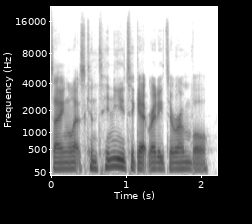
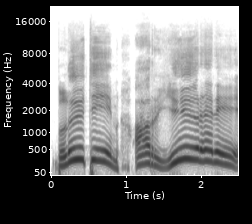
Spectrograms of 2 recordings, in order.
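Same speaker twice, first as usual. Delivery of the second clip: Scottish arena announcer voice, very high, very slow; 11 semitones higher, 4 dB louder than usual. Showing how a TV show's Scottish announcer would call the teams, Gladiators Scottish announcer impression. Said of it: "which had a Scottish announcer".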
